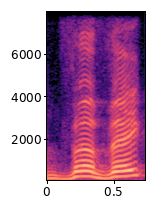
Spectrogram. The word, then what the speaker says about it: Vivek: Yeah, maybe No, it is Vivek because I heard him do a rap and he said it rhymes with cake.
